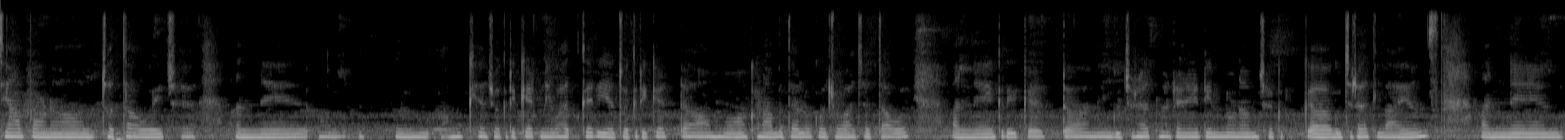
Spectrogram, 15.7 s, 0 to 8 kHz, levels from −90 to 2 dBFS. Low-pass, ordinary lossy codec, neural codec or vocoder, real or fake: 7.2 kHz; none; none; real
